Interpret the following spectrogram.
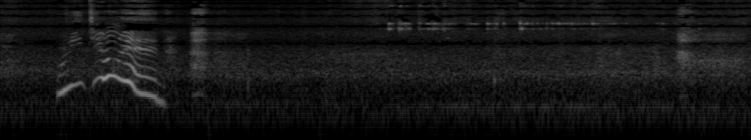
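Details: Dog Traveler during play with puppy Didgie, amid zoomies and leg biting: one short tonal whining bark that rises then falls within under a second, followed by a faint thud and quiet room sound.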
